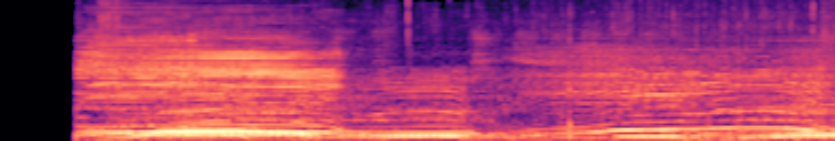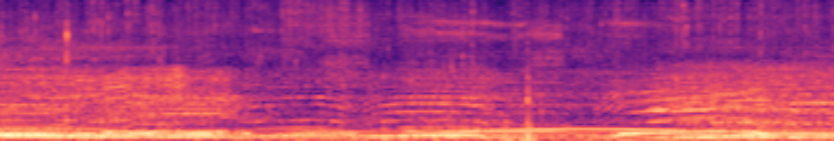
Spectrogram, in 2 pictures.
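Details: Hereford calves, male and female, penned together as an auction lot, bawling continuously in overlapping chorus; many rising-and-falling moos from several animals at once, with a brief quieter gap near three seconds.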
